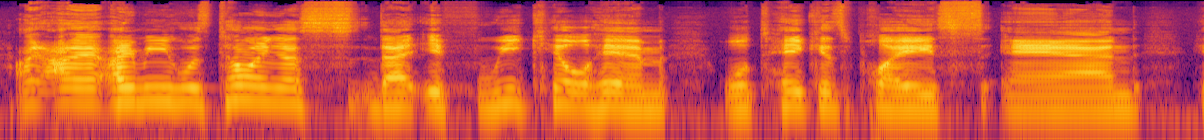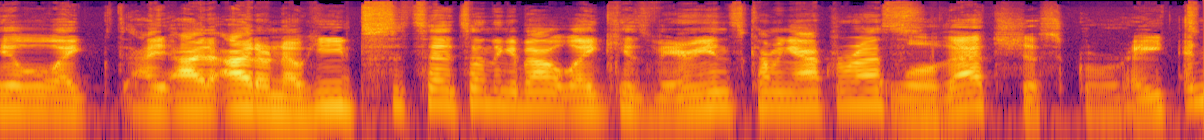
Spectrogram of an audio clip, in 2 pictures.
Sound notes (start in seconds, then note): none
